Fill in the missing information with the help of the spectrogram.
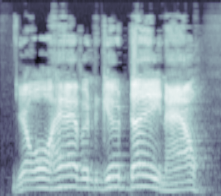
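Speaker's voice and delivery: big put-on Texan accent; attempted Texan accent. Shown as a demonstration. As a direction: greet folks in a hammed-up Texan accent. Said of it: "just my attempt of a Texan accent".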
